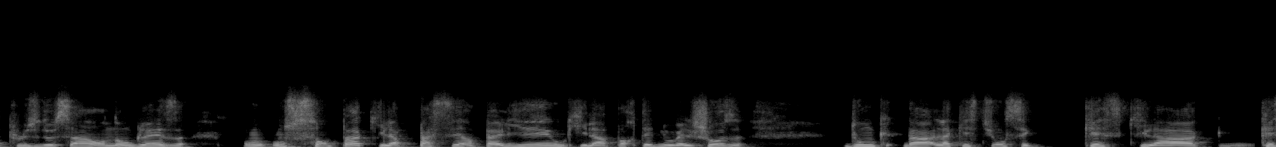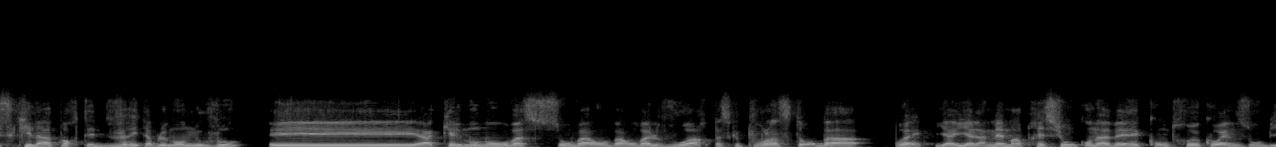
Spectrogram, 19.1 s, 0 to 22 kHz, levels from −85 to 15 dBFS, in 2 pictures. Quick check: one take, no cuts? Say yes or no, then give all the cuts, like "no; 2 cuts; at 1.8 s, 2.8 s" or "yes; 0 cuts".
no; 3 cuts; at 9.4 s, 11.5 s, 16.2 s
